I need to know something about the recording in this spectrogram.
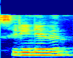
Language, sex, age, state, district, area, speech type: Kashmiri, male, 30-45, Jammu and Kashmir, Kupwara, urban, spontaneous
